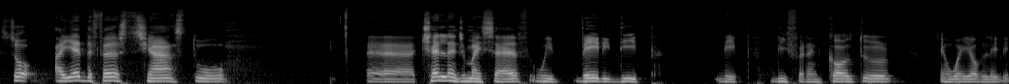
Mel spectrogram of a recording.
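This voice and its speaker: In a Venetian accent, a man speaks at a very slow pace with long, frequent pauses. His medium pitch carries fairly even intonation on a very clean recording with a silent background. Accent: Venetian Italian. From Italy, Venice area. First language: Italian. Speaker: lighting design company executive. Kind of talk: interview conversation. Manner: halting, many fillers.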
